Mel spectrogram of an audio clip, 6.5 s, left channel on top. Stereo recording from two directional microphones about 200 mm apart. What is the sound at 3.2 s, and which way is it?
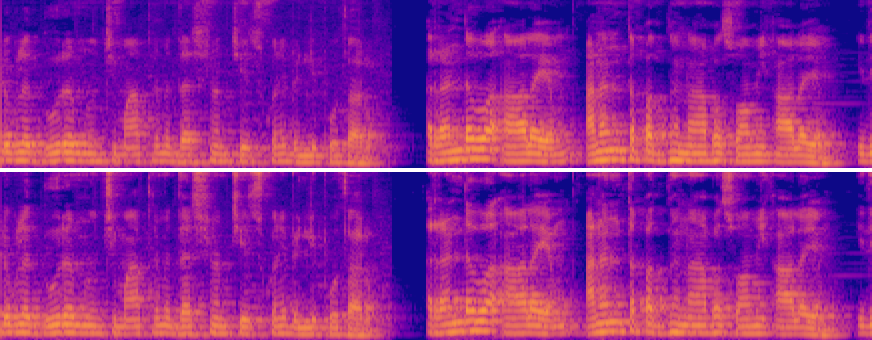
A man's voice, 15° left (ahead or behind).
